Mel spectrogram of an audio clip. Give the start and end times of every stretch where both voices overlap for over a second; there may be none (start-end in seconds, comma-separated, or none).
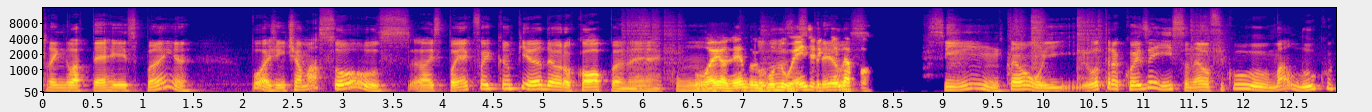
6.5-8.2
